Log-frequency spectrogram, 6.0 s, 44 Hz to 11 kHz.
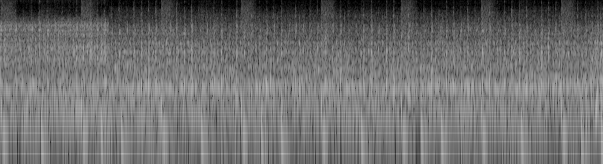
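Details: Honda Bros 160 motorcycle: fast regular mechanical rattling clatter over the running engine with music behind; abnormal engine noise, cause not identified.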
